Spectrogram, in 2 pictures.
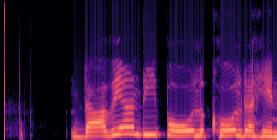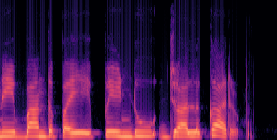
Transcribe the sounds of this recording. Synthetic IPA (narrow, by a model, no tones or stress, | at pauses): d̪aːʋejãːd̪iːpoːlkʰoːlɾəɦeːneːbənd̪pəeːpẽːɳɖuːd͡ʒəlkəɾ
